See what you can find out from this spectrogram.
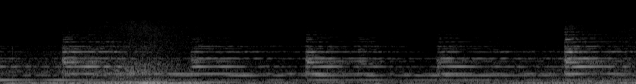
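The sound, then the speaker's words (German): Wedding bells peal out, with about five resonant strikes overlapping in a steady rolling rhythm. Each new strike rings over the long hum of the previous ones. No voices are heard. “Beide hatten übereinstimmend das Gefühl, dass für sie bald die Hochzeitsglocken läuten würden.”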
